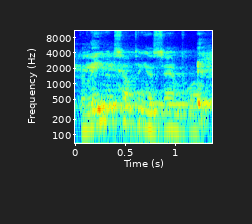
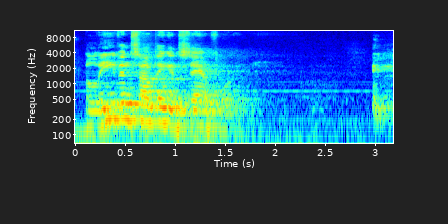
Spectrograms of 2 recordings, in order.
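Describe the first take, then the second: First: Said in the usual way. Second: Slow, every word set apart; slow, weighty quote. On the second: Shown as a demonstration. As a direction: let each word of the quote land slowly. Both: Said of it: "How powerful is that?".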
